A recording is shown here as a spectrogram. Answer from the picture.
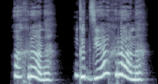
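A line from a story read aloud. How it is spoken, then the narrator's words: Woman's shriek. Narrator (Russian): взвизгнула какая-то женщина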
